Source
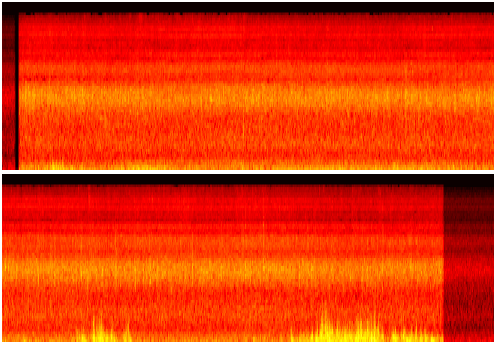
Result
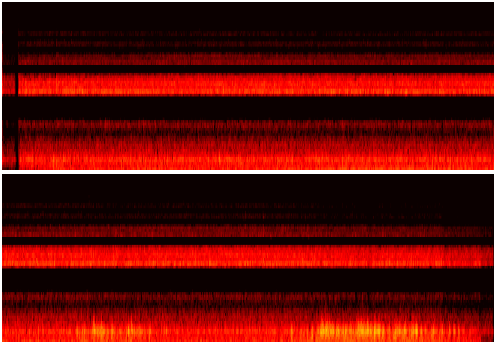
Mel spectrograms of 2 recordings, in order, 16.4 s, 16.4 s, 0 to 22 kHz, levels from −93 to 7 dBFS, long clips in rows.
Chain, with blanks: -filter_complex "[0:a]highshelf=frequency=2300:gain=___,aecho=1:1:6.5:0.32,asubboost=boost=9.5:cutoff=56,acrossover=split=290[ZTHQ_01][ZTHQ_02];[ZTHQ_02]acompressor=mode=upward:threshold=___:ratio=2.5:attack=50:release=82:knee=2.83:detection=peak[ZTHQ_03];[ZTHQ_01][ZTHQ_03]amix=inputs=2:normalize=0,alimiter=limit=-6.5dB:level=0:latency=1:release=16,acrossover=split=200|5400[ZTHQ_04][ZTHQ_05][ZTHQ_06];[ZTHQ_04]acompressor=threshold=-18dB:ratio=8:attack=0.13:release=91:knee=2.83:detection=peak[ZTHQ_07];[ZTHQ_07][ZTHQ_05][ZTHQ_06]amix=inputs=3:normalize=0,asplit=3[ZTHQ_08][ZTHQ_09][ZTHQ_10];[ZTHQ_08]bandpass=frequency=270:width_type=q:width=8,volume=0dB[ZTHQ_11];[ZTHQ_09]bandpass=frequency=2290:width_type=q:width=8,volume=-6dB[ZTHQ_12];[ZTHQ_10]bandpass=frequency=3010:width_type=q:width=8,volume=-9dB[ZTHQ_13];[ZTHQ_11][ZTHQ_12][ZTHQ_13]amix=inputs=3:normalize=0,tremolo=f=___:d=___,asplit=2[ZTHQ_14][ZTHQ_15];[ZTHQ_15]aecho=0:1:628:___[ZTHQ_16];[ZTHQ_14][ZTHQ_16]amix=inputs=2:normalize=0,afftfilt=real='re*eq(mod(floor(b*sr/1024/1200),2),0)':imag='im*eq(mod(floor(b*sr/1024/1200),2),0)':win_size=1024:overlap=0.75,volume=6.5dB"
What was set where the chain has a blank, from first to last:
-6.5, -36dB, 110, 0.621, 0.531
